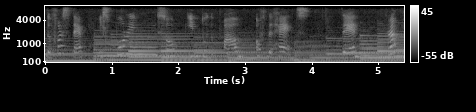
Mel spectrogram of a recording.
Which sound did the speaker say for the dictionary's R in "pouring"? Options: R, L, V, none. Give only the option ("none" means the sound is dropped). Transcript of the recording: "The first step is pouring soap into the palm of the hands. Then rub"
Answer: R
